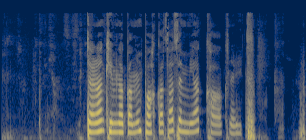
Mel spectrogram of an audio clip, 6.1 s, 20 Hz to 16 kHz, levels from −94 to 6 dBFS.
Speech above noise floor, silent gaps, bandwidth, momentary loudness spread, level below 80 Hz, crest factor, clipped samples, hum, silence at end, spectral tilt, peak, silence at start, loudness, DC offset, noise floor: 40 dB; none; 11.5 kHz; 15 LU; -38 dBFS; 18 dB; under 0.1%; none; 0.05 s; -6.5 dB/octave; 0 dBFS; 0.8 s; -17 LUFS; under 0.1%; -56 dBFS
